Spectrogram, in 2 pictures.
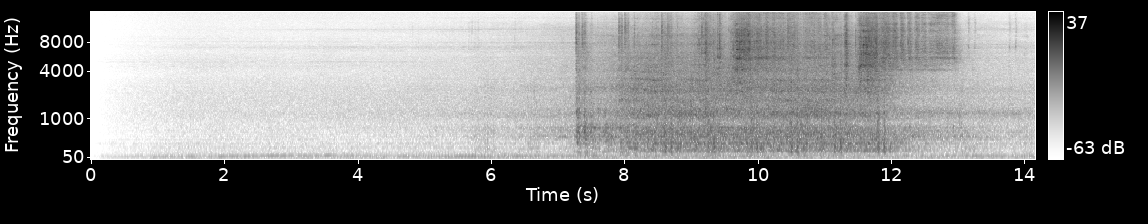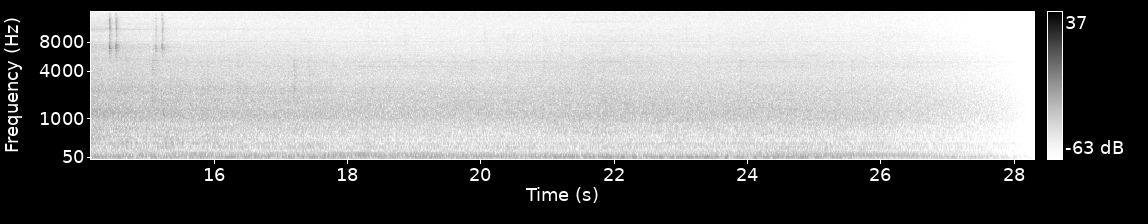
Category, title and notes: Sound effects > Vehicles
250617 173045 FR Tram passing by
Tram / short train passing by. (Take 3) Tramway passing from left to right, between Brimborion station and Musée de Sèvres station, on the T2 line, travelling through the western suburbs of Paris, France. In the background, traffic from the surrounding city. Recorded in June 2025 with a Zoom H5studio (built-in XY microphones). Fade in/out applied in Audacity.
